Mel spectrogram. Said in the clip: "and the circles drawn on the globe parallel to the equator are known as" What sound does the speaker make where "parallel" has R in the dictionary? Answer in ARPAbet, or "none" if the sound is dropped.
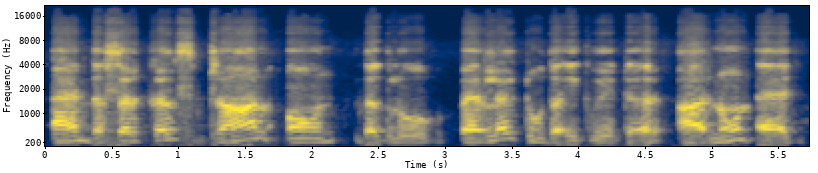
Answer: R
